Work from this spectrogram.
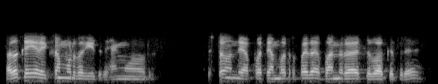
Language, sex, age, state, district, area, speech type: Kannada, male, 45-60, Karnataka, Belgaum, rural, conversation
